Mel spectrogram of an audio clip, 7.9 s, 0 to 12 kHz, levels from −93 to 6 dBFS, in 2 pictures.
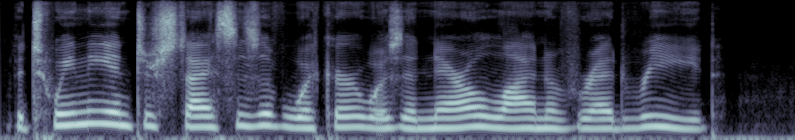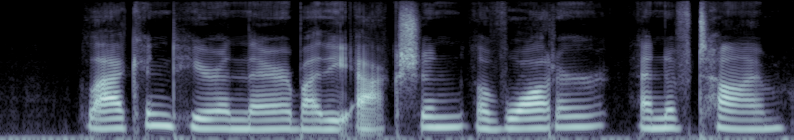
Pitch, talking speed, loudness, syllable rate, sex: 210 Hz, 180 wpm, -18 LUFS, 5.2 syllables/s, female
